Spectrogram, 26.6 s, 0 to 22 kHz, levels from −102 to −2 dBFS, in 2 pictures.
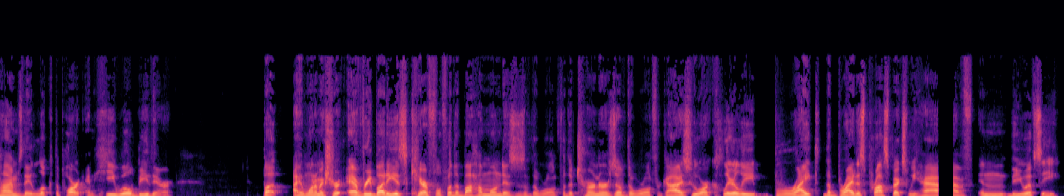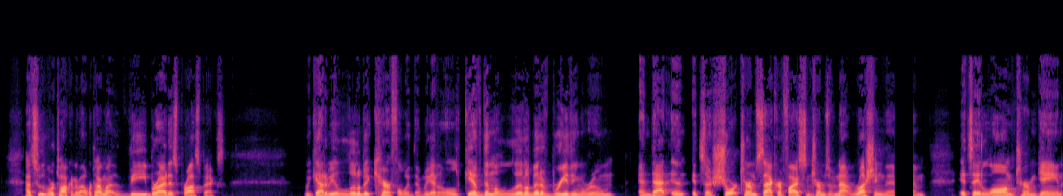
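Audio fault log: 11.73 to 11.92 s and 24.48 to 24.72 s, playback stall: speech drops to silence for 0.19 s after "the brightest prospects we", resuming at "in the", and for 0.24 s after "terms of not rushing". The player likely ran short of data, silencing output until it recovered.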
